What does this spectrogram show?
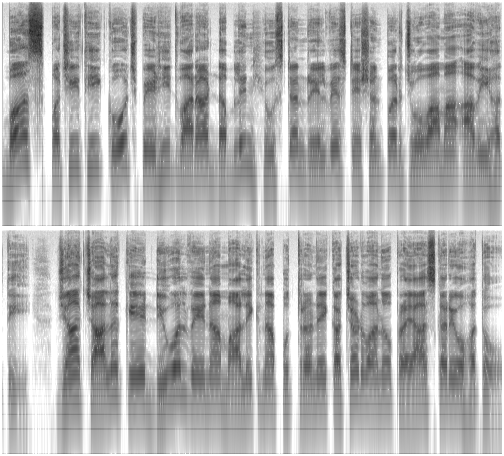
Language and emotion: Gujarati, neutral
